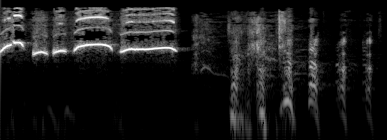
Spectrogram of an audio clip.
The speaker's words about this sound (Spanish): Se oye el chilangazo, güey, en el chiflido. En el chiflido, claro está.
